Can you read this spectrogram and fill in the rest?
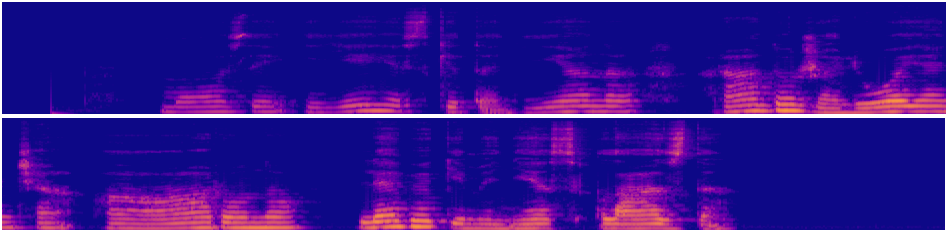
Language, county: Lithuanian, Panevėžys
